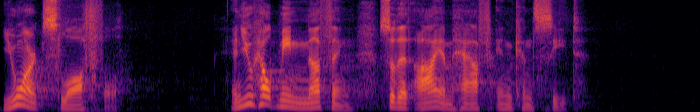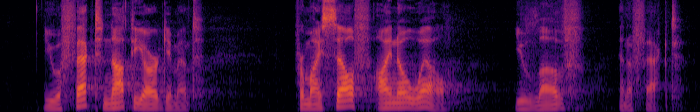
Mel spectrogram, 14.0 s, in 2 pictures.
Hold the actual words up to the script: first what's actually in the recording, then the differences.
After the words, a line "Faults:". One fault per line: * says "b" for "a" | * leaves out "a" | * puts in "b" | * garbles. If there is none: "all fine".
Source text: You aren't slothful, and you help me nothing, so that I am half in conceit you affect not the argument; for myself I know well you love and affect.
You aren't slothful, and you help me nothing, so that I am half in conceit you affect not the argument; for myself I know well you love and affect.
Faults:
all fine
